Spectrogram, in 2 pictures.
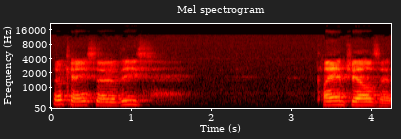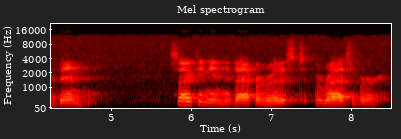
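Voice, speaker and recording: A man giving a casual hands-on workshop demonstration, halting and thinking aloud as he works. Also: medium pitch, a little mellow. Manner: musing aloud, halting, thinking while working. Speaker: hobbyist presenter of a restoration video series. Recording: dull, roomy home workshop recording.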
